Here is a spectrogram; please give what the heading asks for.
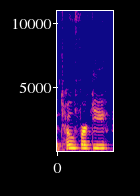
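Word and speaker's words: Tofurky: can choose the Stouffer's party size or the tofurkey that's how you say it holiday roast which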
